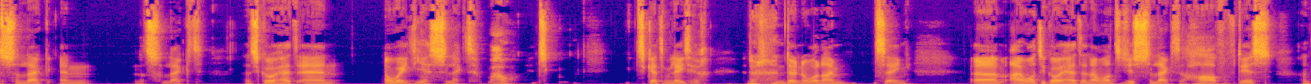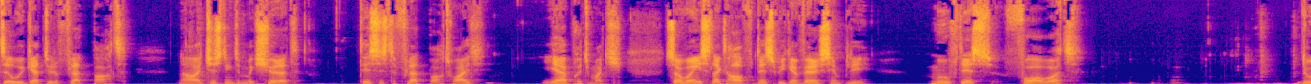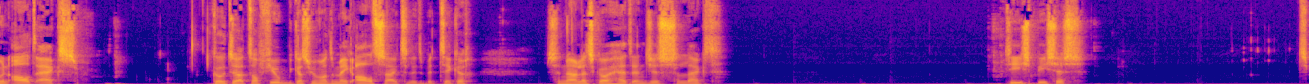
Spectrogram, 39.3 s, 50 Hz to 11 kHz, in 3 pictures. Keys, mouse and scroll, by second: 4.7 scroll down 1, 5.2 middle click, 5.9-6.5 scroll up 1, 6.5 middle click, 6.9 scroll up 1, 7.2 middle click, 7.9-15.5 ctrl+drag, 15.5 alt+x, 15.9-19.3 alt+middle drag, 19.3 scroll down 1, 19.7 middle click, 19.9 scroll down 1, 20.2 alt+middle click, 21.6-24.3 drag, 24.3 middle click, 24.7 scroll up 1, 24.9 middle click, 25.2-25.6 scroll down 1, 25.8 alt+x, 26.2 alt+click, 26.8 middle click, 27.9 click, 28.3 middle click, 28.6-29.2 scroll up 1, 29.2 middle click, 29.4 scroll up 1, 29.8-36.6 ctrl+drag, 36.6 alt+x, 36.8 middle click, 37.0-37.6 scroll down 1, 37.6 middle click, 38.4-39.3 drag.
